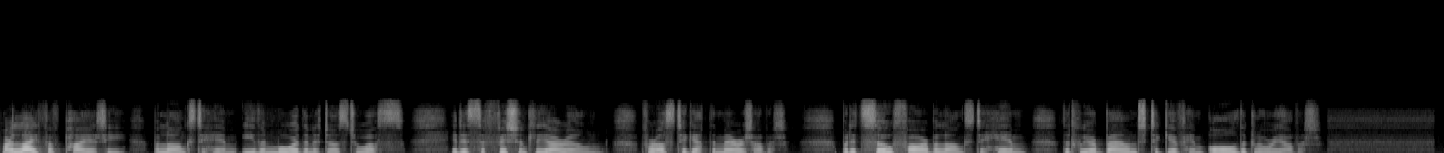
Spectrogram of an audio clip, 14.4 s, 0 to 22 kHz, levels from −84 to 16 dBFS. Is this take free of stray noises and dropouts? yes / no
yes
